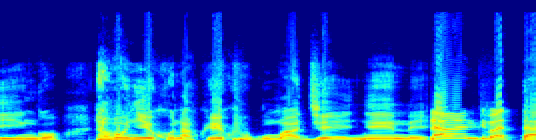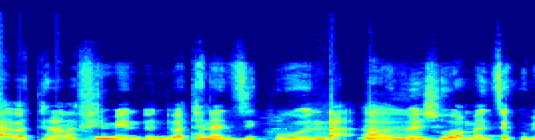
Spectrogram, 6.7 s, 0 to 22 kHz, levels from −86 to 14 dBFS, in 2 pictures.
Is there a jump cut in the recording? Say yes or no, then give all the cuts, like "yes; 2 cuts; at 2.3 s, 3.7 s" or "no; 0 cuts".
yes; 1 cut; at 2.7 s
